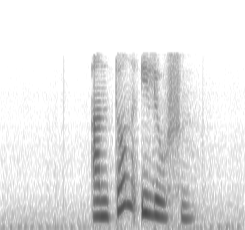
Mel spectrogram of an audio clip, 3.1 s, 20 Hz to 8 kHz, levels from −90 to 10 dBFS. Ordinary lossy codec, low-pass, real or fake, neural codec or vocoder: AAC, 16 kbps; 7.2 kHz; fake; codec, 16 kHz, 0.2 kbps, FocalCodec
